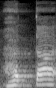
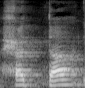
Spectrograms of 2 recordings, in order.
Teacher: اس کو ایک الف کے برابر کھینچ کر پڑھیں گے، اور حتی میں جو ہا ہے اس ہا کا بھی خیال رکھیں گے کہ وہ چشمے والی ہا کی طرح اس کی آواز نہ ہو جائے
